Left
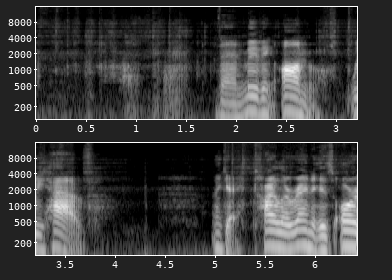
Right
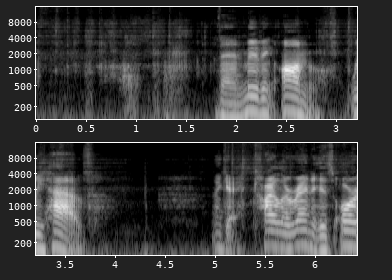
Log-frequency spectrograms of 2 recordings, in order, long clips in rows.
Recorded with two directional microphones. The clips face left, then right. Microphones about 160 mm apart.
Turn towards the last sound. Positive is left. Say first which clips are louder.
# left 6 dB
turn(degrees=40)  # may be behind; listen again after turning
